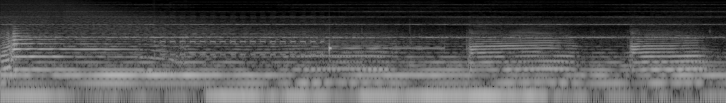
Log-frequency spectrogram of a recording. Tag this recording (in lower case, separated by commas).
music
